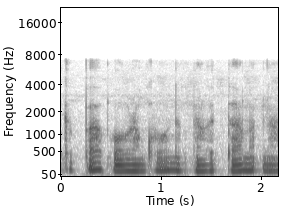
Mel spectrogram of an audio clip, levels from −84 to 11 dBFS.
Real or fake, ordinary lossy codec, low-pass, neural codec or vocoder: real; none; 7.2 kHz; none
